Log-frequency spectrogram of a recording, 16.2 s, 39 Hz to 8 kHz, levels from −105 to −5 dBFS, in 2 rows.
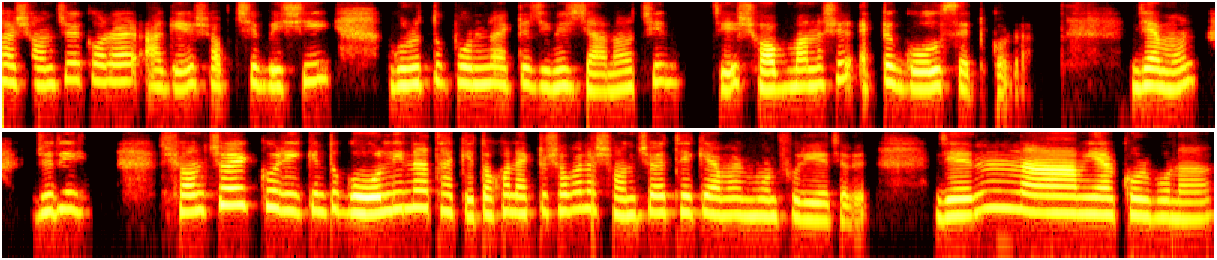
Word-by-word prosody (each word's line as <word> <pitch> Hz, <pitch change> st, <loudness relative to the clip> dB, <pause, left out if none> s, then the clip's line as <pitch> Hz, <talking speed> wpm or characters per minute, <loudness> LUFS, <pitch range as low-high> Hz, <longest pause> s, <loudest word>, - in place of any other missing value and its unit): হয় 275 Hz, -2 st, -2 dB
সঞ্চয় 250 Hz, +5 st, -5 dB
করার 280 Hz, 0 st, -1 dB, 0.2 s
আগে 215 Hz, -1 st, -5 dB, 0.2 s
সবচেয়ে 250 Hz, +1 st, -7 dB
বেশি 230 Hz, +5 st, -5 dB, 0.6 s
গুরুত্বপূর্ণ 255 Hz, 0 st, -1 dB
একটা 245 Hz, +2 st, -6 dB
জিনিস 225 Hz, +1 st, -3 dB
জানা 195 Hz, 0 st, -5 dB
উচিত, 280 Hz, +5 st, -10 dB, 0.3 s
যে 205 Hz, -, -1 dB, 0.2 s
সব 210 Hz, -1 st, +4 dB
মানুষের 245 Hz, +6 st, -3 dB
একটা 275 Hz, -, -1 dB, 0.2 s
গোল 210 Hz, +1 st, +4 dB
সেট 205 Hz, -2 st, -7 dB
করা। -, -, -16 dB, 0.8 s
যেমন 230 Hz, -1 st, +2 dB, 0.5 s
যদি, 310 Hz, +2 st, -1 dB, 0.7 s
সঞ্চয় 295 Hz, +7 st, +5 dB, 0.2 s
করি 310 Hz, -4 st, +2 dB
কিন্তু 290 Hz, +1 st, -3 dB
গোলই 260 Hz, +4 st, +8 dB
না 335 Hz, -, +5 dB
থাকে 270 Hz, -4 st, -3 dB
তখন 260 Hz, +3 st, -2 dB
একটা 265 Hz, +2 st, -10 dB
সময় 295 Hz, +3 st, -1 dB
না -, -, -7 dB
সঞ্চয় 245 Hz, +3 st, 0 dB
থেকে 270 Hz, 0 st, -1 dB
আমার 245 Hz, 0 st, -3 dB
মন 230 Hz, 0 st, -2 dB
ফুরিয়ে 205 Hz, -3 st, -2 dB
যাবে। 185 Hz, -, -8 dB, 0.5 s
যে 230 Hz, -, +4 dB, 0.2 s
উম 330 Hz, +1 st, -2 dB
না 280 Hz, -1 st, +9 dB, 0.2 s
আমি 255 Hz, 0 st, 0 dB
আর 245 Hz, -, 0 dB
করব 230 Hz, -2 st, +1 dB, 0.2 s
না, 210 Hz, -, -4 dB
255 Hz, 160 wpm, -22 LUFS, 230-280 Hz, 0.8 s, না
